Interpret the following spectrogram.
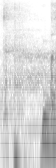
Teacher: तो घा की आवाज़ हमारी कंठ से निकलती है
